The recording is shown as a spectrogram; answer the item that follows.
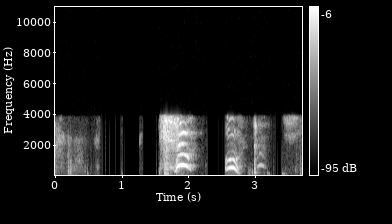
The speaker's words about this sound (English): Ooh. Oh my goodness. Sorry about that. Excuse me. That was a big sneeze.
